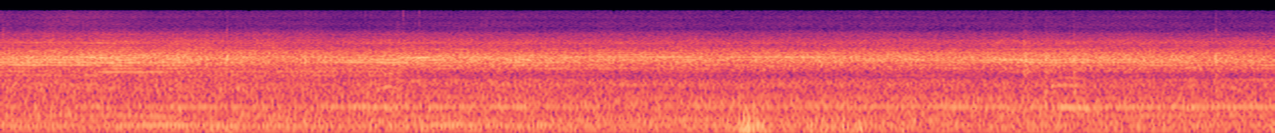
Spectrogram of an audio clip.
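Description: Sand pours from an excavator bucket into a truck bed.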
